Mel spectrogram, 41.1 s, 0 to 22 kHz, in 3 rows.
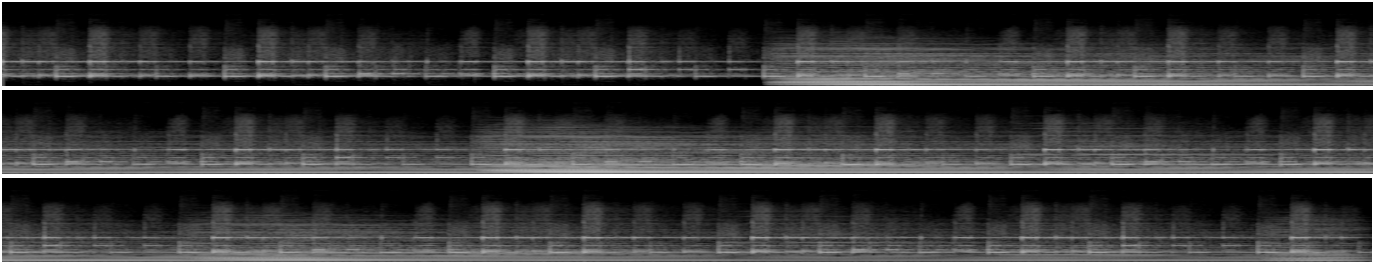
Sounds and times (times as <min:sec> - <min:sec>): Music: 0:00.0 - 0:41.1.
